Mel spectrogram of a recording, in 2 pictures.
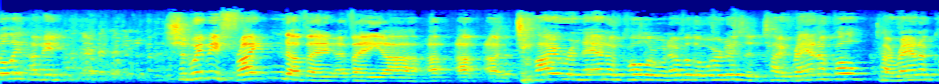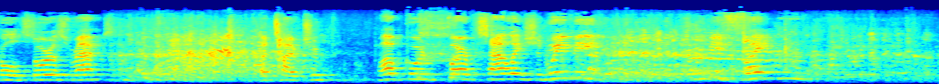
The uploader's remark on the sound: LIVE stand up comedy.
